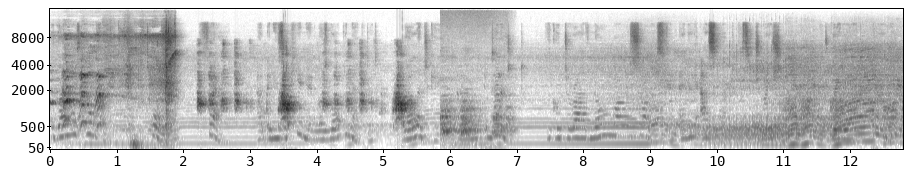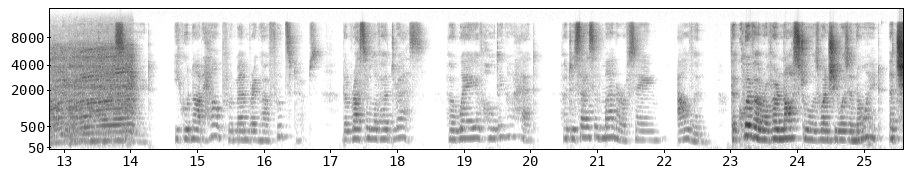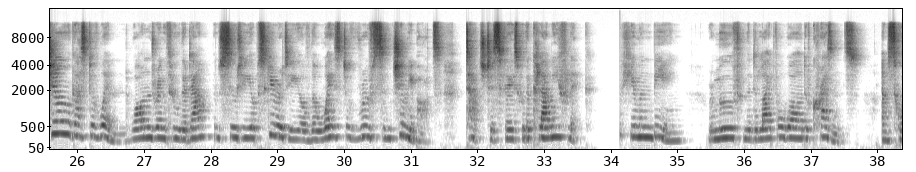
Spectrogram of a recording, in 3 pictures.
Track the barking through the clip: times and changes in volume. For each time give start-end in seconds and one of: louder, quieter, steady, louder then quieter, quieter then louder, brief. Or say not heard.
0.0-7.0 louder then quieter.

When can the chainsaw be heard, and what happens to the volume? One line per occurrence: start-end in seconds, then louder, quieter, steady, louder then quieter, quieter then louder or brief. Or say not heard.
0.0-14.1 louder.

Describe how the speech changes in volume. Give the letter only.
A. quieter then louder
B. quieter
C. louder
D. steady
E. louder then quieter
C.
